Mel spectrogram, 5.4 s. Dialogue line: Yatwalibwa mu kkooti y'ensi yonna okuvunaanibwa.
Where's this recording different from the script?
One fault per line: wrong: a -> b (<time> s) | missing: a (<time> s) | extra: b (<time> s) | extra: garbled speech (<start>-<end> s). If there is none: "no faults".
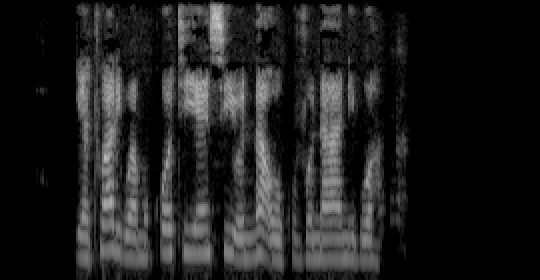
no faults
